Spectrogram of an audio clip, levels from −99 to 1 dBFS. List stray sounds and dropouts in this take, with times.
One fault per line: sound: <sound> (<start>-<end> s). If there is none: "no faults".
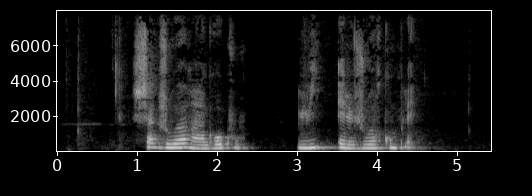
no faults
